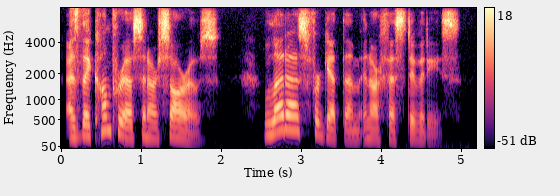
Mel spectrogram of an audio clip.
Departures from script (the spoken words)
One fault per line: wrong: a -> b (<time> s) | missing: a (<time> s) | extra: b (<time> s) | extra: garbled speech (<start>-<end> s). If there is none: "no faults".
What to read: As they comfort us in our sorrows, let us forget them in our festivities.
no faults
